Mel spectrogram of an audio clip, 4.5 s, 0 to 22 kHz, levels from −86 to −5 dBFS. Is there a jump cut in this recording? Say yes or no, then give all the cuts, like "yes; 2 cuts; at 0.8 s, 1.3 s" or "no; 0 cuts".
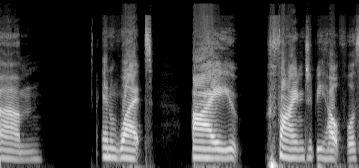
no; 0 cuts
